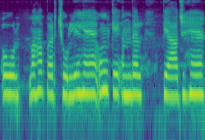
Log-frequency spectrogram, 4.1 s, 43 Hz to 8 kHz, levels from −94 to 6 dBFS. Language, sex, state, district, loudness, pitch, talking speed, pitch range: Hindi, female, Punjab, Fazilka, -12 LUFS, 240 Hz, 130 wpm, 235-245 Hz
